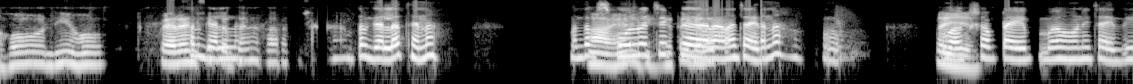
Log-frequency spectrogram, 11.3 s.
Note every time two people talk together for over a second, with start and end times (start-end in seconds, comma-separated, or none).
5.9-7.2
